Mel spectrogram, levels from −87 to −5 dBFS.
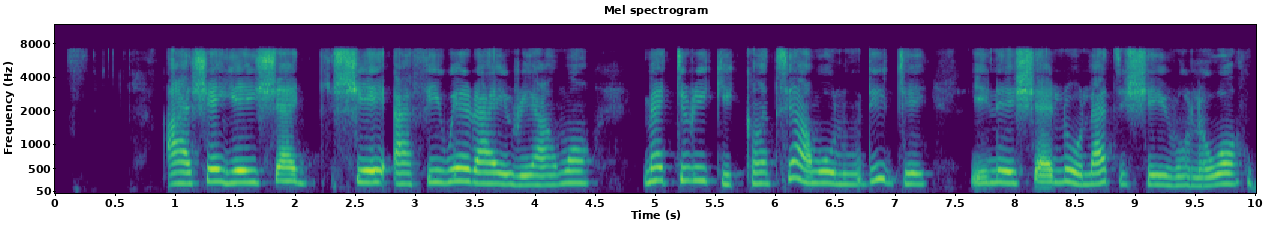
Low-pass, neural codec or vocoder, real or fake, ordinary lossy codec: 7.2 kHz; codec, 16 kHz, 4.8 kbps, FACodec; fake; none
